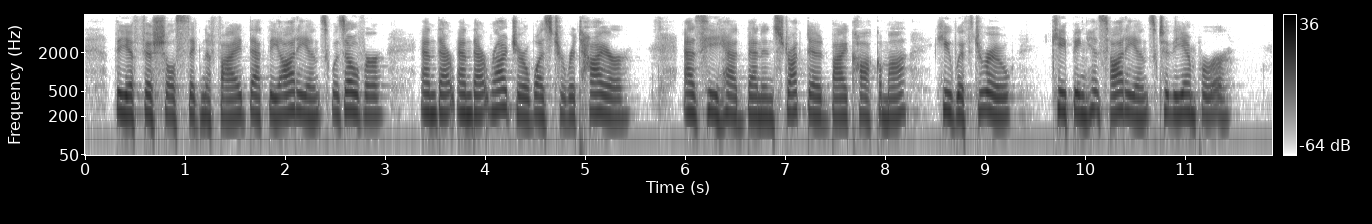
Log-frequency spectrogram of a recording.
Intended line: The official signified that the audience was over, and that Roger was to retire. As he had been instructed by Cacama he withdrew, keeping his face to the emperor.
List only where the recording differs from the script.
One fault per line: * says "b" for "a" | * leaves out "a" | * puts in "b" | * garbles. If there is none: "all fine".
* puts in "and that"
* says "audience" for "face"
